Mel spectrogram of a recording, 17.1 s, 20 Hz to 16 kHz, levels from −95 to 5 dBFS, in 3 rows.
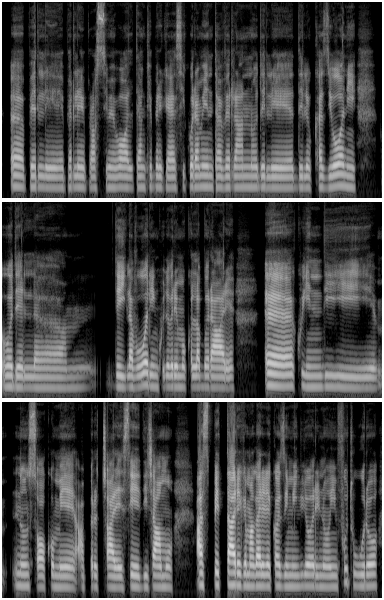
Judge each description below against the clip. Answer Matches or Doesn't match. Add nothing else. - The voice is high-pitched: Doesn't match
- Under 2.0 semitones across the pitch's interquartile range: Matches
